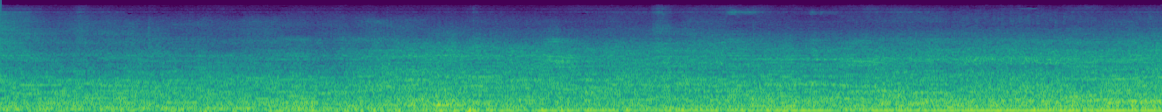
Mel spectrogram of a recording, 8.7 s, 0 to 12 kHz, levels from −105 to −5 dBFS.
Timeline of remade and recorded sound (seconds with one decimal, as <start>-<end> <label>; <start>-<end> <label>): 0.0-7.2 remade; 7.2-8.0 recorded; 8.0-8.7 remade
